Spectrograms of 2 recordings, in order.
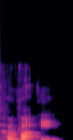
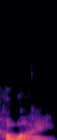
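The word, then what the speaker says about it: Hawaiʻi: Um, so I believe yes, the W is pronounced like a V, but it's so it probably is um olivalu, but you can say honu.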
